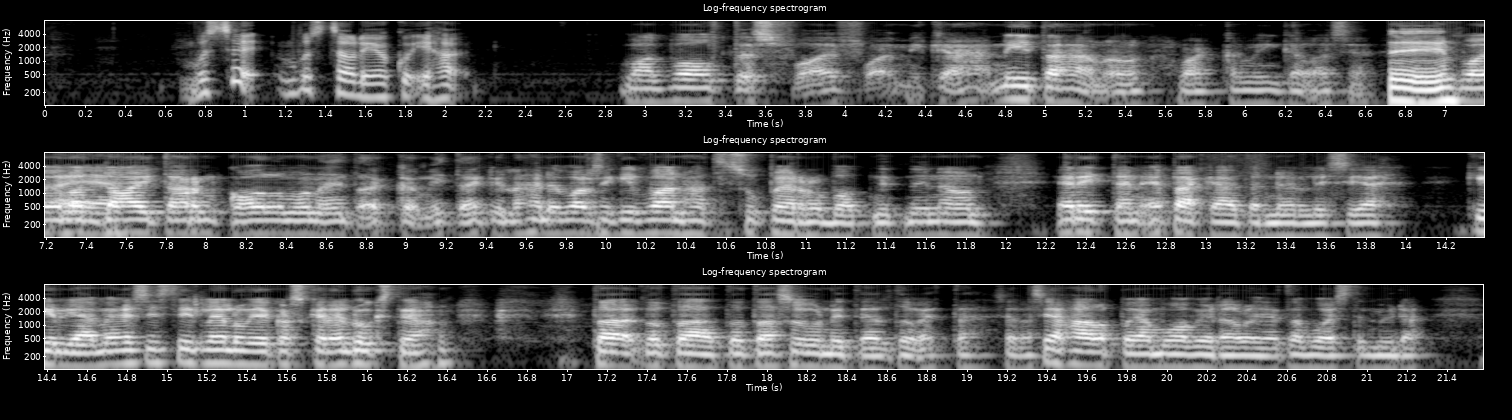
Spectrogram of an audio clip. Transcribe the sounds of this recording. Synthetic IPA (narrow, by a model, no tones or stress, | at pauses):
mussemust̪seolijokuʔihɑ̰ | ʋɑiʋʋolt̪ːesʋɑifʋɑ̰imḭkæhæ̰nniːt̪æhæ̰no̰nʋɑikːɑmiŋkælɑ̰isiɑ̰niːʋoiolːɑdɑit̪ɑrnkolmonent̪ɑikːɑmit̪ækylːæhænneʋɑrsiŋkiʋʋɑnhɑt̪superrobot̪nit̪ninneon | eɾit̪ːæinʔḛpækæyt̪ænːølːisiæ | kirjɑimelisist̪ilelujɑkoskɑleluksneon | t̪ɑt̪ot̪ɑt̪ot̪ɑsuːnːit̪elt̪uet̪ːæselːɑsiɑhɑlpojɑmuoʋilelujɑjot̪ɑʋoisi̥t̪ːemyːdæ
